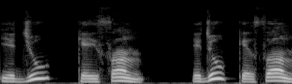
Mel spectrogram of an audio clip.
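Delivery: এডুকেশন drawn out very slowly with a j, e-ju-ke-shon; very slowly model এডুকেশন with a j; correct education. Shown as a demonstration. Teacher modelling for students, very slow clear pronunciation. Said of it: "উচ্চারণটা কি দাঁড়াবে".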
